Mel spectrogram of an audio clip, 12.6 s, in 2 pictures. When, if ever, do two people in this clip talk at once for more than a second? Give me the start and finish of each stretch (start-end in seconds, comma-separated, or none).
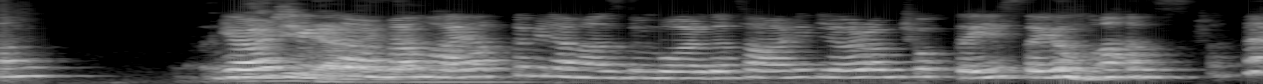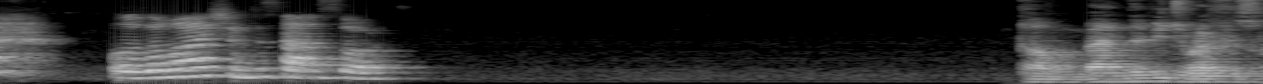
1.1-2.4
